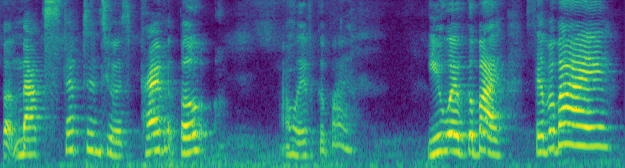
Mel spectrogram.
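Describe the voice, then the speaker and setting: A woman's voice: high-pitched, unhurried, bright, forceful tone. A woman reading a picture book aloud in a playful, chatty way, with casual asides to young children. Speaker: storybook reader.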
